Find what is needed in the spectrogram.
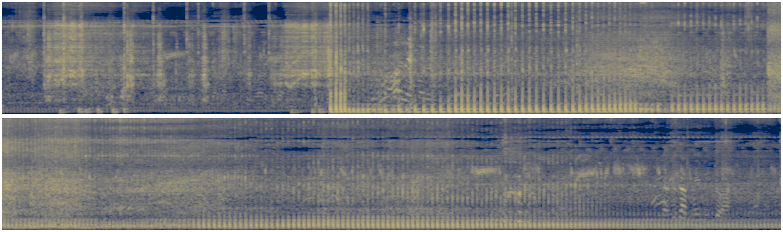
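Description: A motorcycle engine running close by, coming in loud and sudden about four seconds in and then holding a steady rapid beat of firing pulses, easing slightly near the end. Voices are heard faintly before it.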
